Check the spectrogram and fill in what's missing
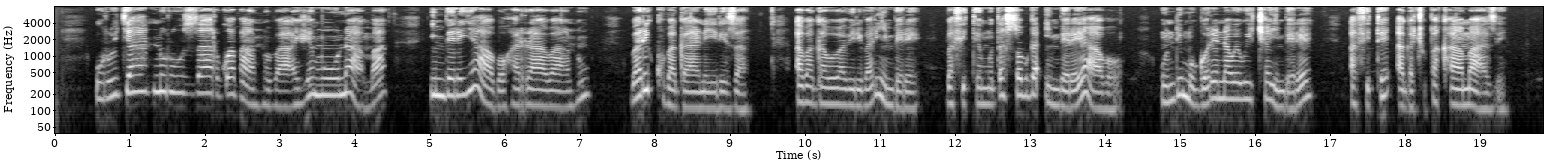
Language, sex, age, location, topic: Kinyarwanda, male, 18-24, Huye, health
